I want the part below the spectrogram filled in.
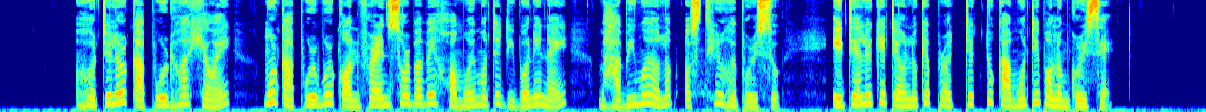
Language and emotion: Assamese, fearful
